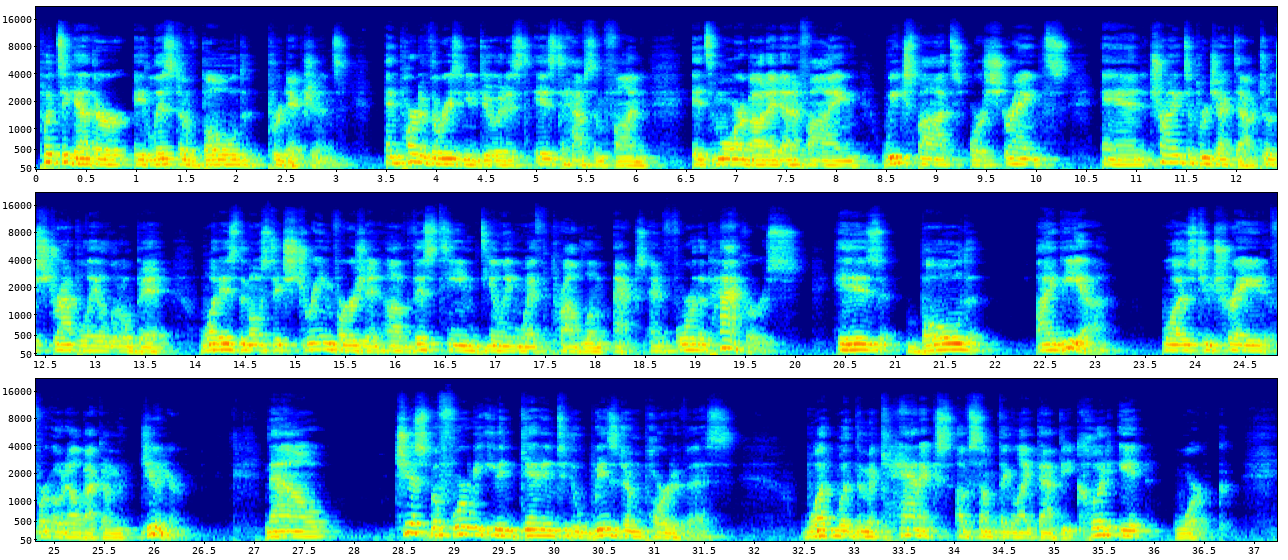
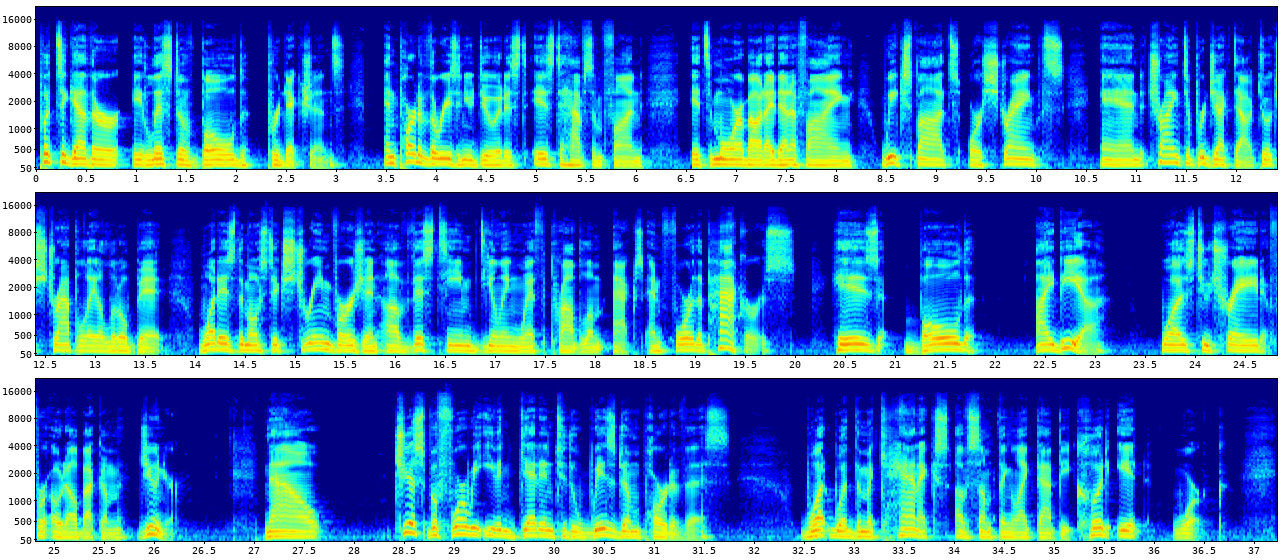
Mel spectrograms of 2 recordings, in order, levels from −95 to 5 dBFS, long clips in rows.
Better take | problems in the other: second | off-mic speech; far // room echo; slight; dies away in 0.3 s

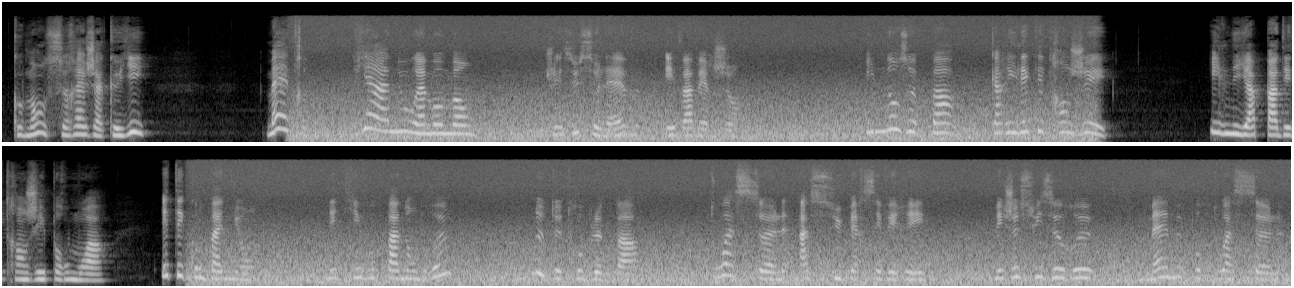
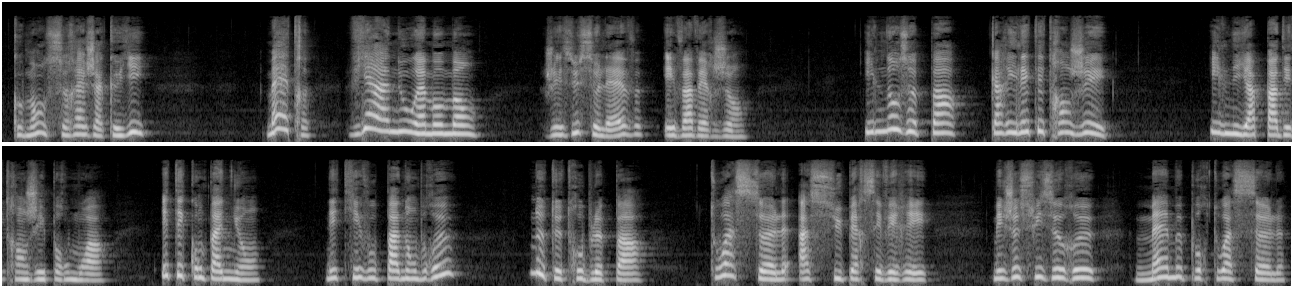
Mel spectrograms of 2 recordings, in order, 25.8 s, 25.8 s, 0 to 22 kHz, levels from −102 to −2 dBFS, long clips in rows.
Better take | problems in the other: second | hiss; loud; from 3 to 11 s and from 15 s on; 3 dB below the speech

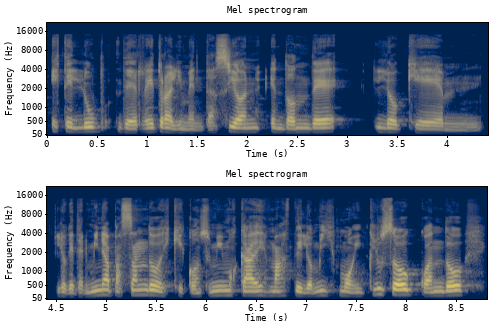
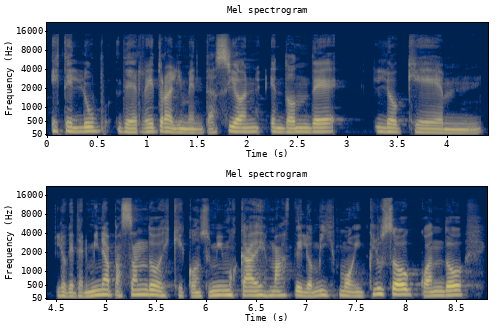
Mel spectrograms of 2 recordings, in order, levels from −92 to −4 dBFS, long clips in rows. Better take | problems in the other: second | thin; somewhat; fading below 300 Hz

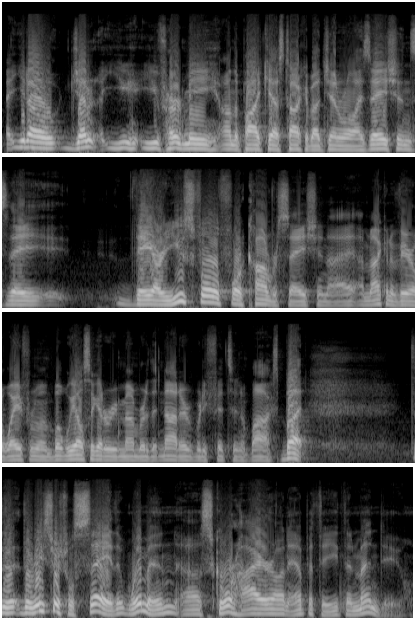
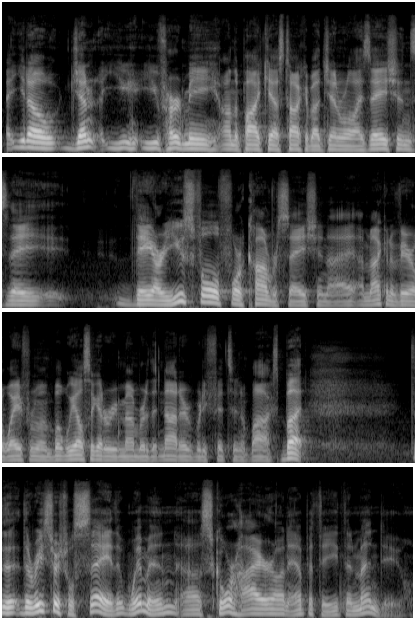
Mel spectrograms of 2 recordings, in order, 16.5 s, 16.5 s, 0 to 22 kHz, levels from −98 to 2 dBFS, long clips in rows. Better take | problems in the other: second | distortion; slight; 5% of the sound clipped

